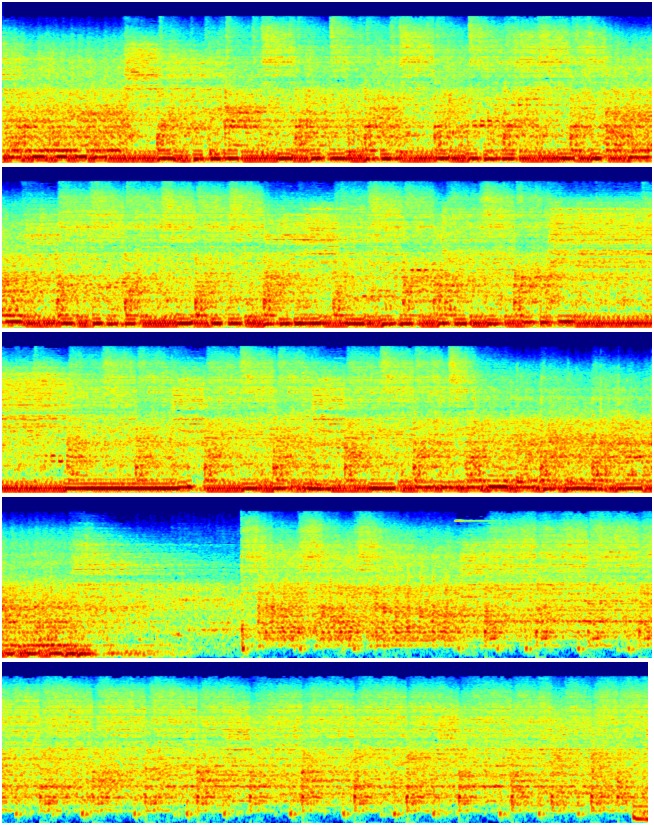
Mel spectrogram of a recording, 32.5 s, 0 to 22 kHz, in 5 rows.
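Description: Pearl drum kit playing a driving rock beat with kick, snare and cymbals over a deep bass line. About 21 seconds in the deep bass drops away; from about 22 seconds the drums carry on over a thinner backing.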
